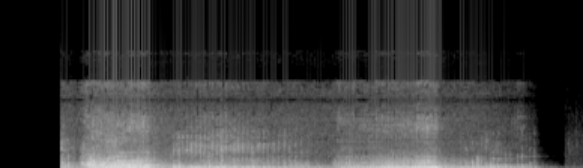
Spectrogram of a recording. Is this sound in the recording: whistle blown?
no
